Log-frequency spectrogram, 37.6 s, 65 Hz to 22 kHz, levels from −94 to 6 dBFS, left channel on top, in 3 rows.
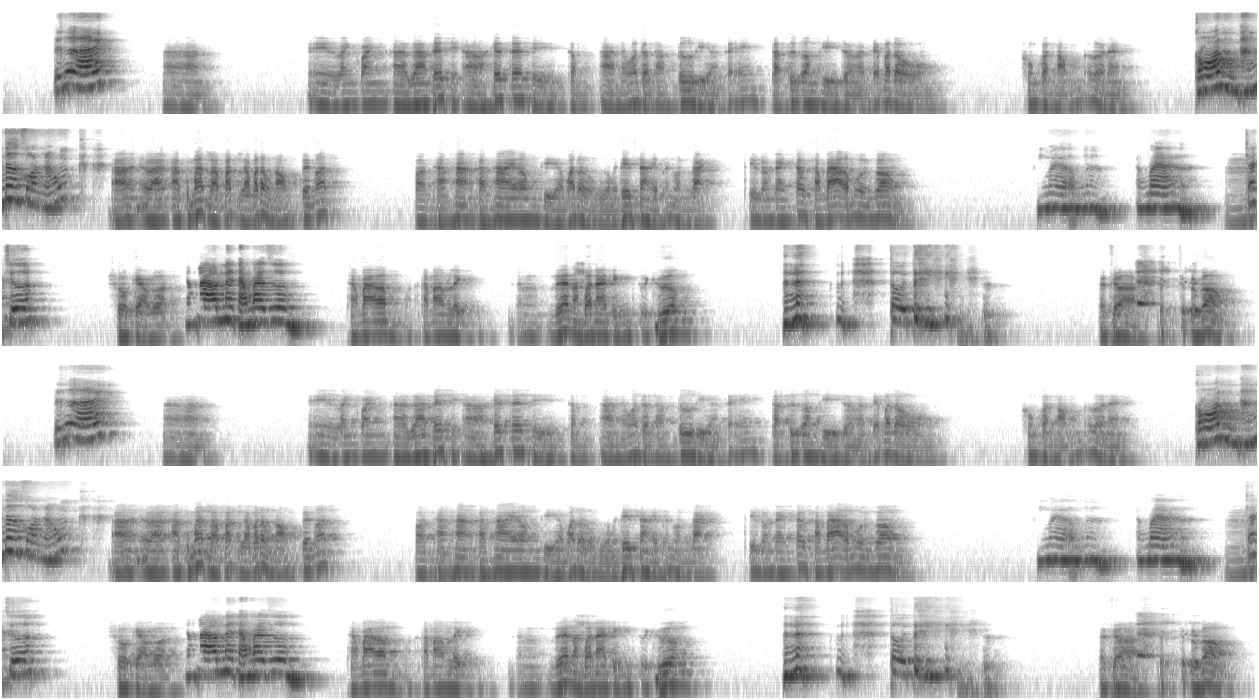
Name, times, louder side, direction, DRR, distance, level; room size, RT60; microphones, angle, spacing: voice 1, 0.5-1.1 11.9-13.6 22.9-24.6 25.0-25.5 26.9-28.2 32.9-34.8 36.4-36.6 37.0-37.1, left 4 dB, 90° left, 1.6 m, -24 dB
voice 2, 1.6-2.0 3.0-9.3 10.2-11.2 13.6-15.8 16.7-19.6 20.0-21.6 24.8-25.2 26.2-26.8 28.6-29.7 30.2-32.0 34.9-35.0 36.1-37.3, left 3 dB, 50° left, 3.0 m, -33 dB
19.0 x 11.0 x 4.5 m
head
